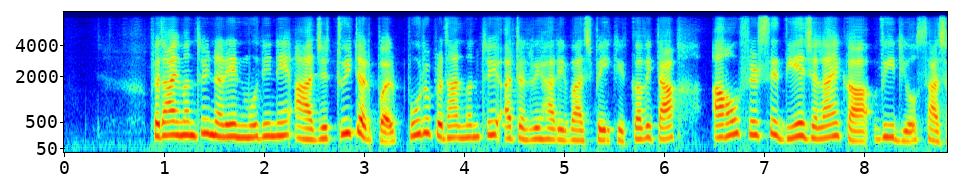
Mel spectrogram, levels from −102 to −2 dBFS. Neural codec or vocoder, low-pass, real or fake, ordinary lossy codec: codec, 16 kHz, 0.7 kbps, FocalCodec; 7.2 kHz; fake; none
